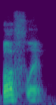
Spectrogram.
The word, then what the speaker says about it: Byfuglien: And I thought you ought to know that number 33 pronounces his name Bufflin. I said, you gotta be kidding me. I said, how do you get Bufflin out of that combination of letters? It can't be that. He goes, well, I'm just telling you that that's how he wants his name pronounced.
